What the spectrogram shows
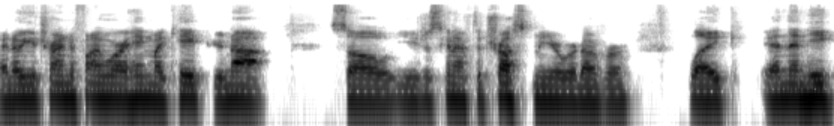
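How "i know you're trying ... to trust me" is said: plain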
